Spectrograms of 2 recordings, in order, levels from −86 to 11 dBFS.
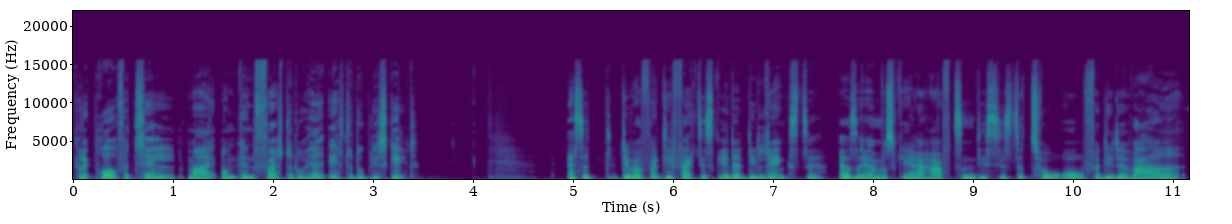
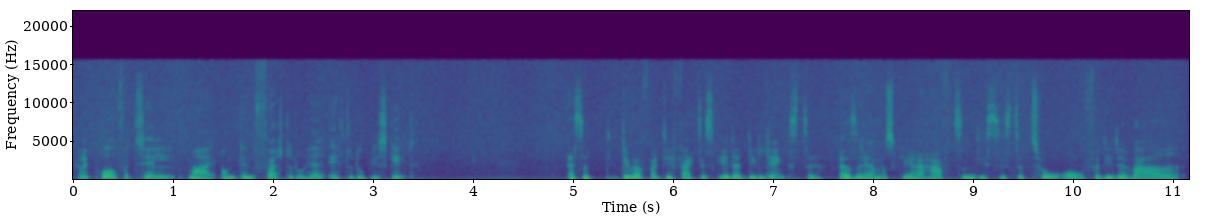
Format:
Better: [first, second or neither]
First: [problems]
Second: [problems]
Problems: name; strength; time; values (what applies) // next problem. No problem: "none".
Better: first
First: none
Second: hiss; noticeable; throughout; 15 dB below the speech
